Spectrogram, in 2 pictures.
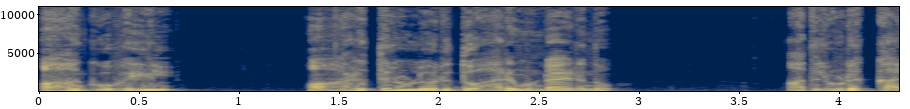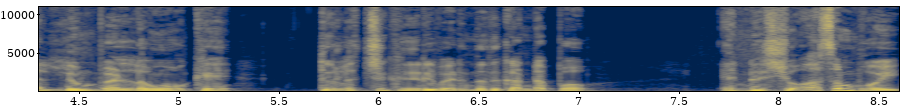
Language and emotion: Malayalam, fearful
